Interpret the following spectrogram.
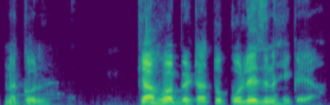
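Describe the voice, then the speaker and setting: A man's voice: medium pitch, lively intonation, moderate pace, dry recording, clean studio sound, natural voice. A man voicing a grieving, frantic mother. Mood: panicked. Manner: tearful, pleading, hushed.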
